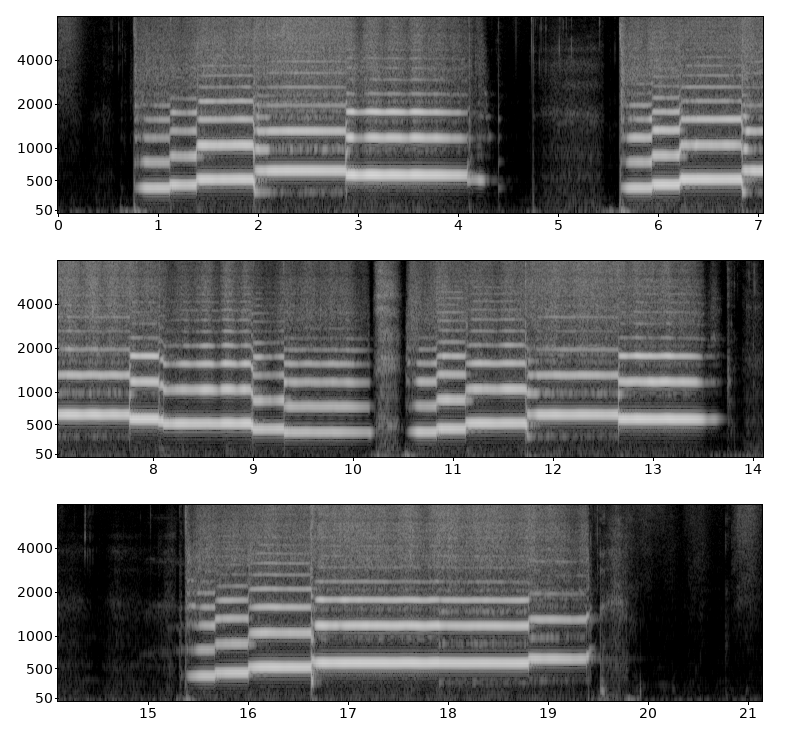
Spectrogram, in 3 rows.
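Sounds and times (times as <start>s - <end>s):
flute: 0.7s - 4.5s, 5.6s - 13.8s, 15.3s - 19.9s.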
